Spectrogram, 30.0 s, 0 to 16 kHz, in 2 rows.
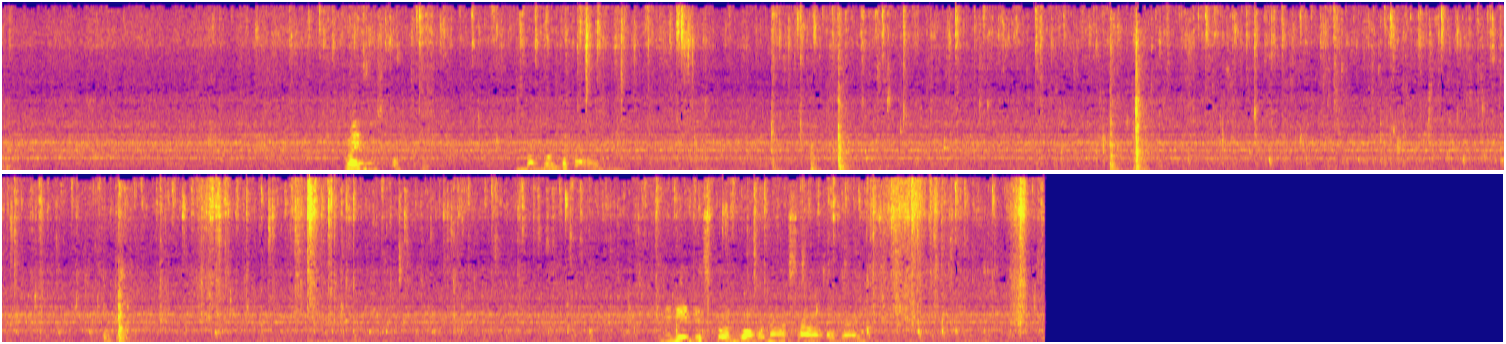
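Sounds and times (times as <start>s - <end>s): tap running into steel sink: 7.6s - 8.7s, 11.0s - 11.7s, 15.9s - 16.5s.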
